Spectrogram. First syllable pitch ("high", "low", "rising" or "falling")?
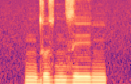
high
